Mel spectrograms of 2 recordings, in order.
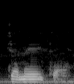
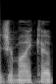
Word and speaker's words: Jamaica: Jamaica. Yeah. A lot a lot of people say Jamaica, but it's pronounced Jamaica. Jamaica.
